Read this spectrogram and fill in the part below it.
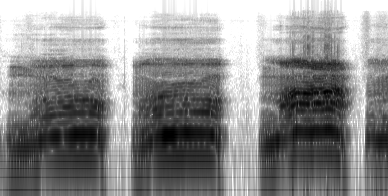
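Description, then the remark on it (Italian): A cow moos loudly, three long drawn-out bellowing calls separated by short pauses, with a fourth starting just as it ends. No voices or other sounds accompany it. “Passò Comare Mucca.”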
